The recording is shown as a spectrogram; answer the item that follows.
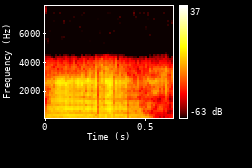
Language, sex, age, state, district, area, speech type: Odia, female, 30-45, Odisha, Nayagarh, rural, conversation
